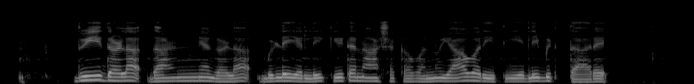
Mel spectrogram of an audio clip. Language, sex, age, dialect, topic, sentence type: Kannada, female, 31-35, Coastal/Dakshin, agriculture, question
